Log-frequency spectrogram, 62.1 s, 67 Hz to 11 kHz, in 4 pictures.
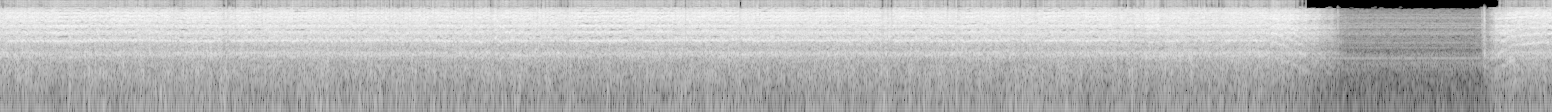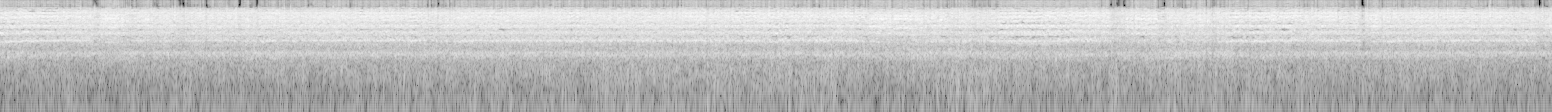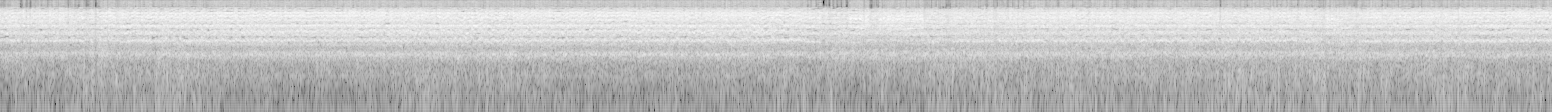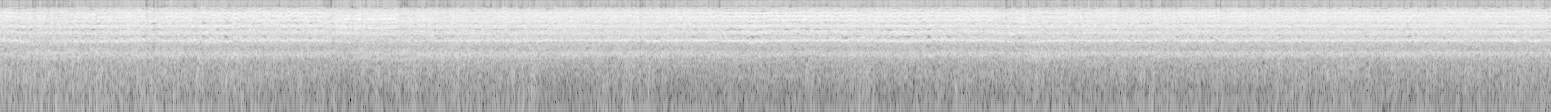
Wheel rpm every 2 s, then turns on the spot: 230, 230, 230, 230, 230, 230, 50, 120, 230, 230, 230, 230, 220, 220, 230, 230, 220, 210, 210, 220, 230, 230, 230, 230, 230, 230, 230, 230, 230, 230, 230.
none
